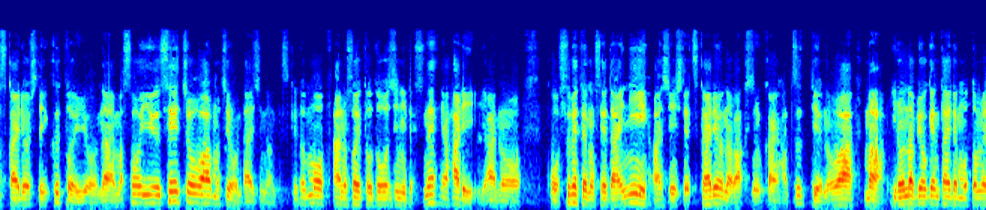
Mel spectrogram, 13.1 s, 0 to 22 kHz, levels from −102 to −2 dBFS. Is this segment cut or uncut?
cut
